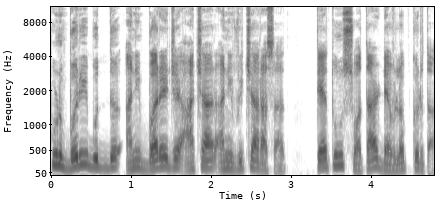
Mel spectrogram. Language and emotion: Goan Konkani, neutral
